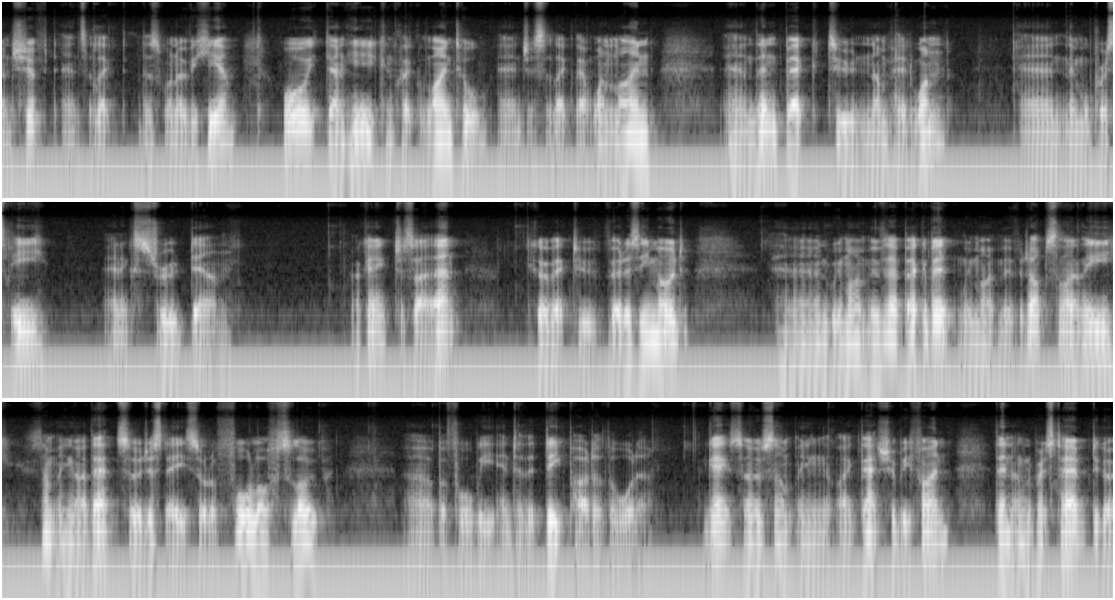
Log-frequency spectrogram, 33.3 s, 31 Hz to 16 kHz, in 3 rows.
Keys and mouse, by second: 5.8-8.9 middle drag, 8.9 KP_1, 11.2 e, 16.3-17.8 drag, 17.8-18.8 middle drag, 19.3-19.9 drag, 20.3 g, 21.2 click, 25.4 click, 26.5 click, 27.4 click, 28.3-29.1 middle drag, 29.9-30.4 middle drag, 32.7 Tab.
